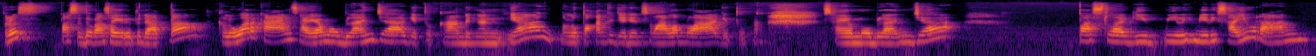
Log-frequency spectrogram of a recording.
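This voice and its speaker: A woman with a Sundanese-tinged Indonesian accent telling her own ghost story casually and acting out the dialogue. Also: medium pitch. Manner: animated, acts out the dialogue in changed voices. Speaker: guest storyteller.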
